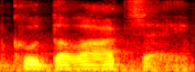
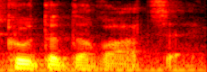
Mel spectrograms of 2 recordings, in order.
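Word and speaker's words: Kutateladze: is magula versus guram which i've been calling kuttalatse but it's kuta davaoze this fight is i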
